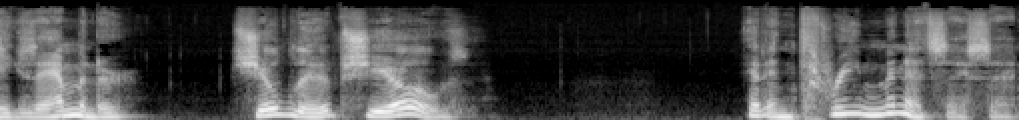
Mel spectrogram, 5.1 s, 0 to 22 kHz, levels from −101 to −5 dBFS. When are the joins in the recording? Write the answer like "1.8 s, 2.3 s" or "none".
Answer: 3.8 s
